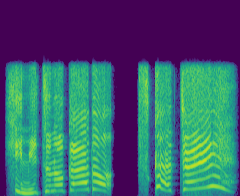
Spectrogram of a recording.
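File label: voice Skill, voices heroes, Japanese; kingsraid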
